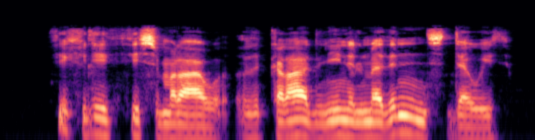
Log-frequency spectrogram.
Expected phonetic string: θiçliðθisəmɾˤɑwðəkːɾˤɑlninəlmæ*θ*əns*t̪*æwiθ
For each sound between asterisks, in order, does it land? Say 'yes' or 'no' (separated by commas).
no, no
